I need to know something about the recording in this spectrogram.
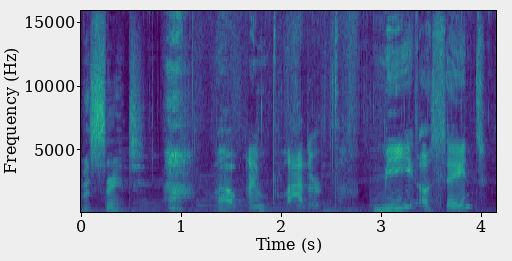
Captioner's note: gasps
